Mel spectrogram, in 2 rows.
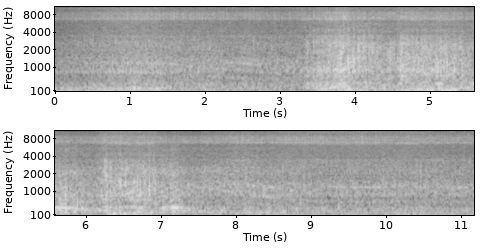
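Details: Yamaha 40 hp two-stroke oil-injected outboard, after a carburetor cleaning; it started on the first pull, smoky as the oil burns off. Steady, even idle with a crisp patter, no misfires or hunting. Normal idle.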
